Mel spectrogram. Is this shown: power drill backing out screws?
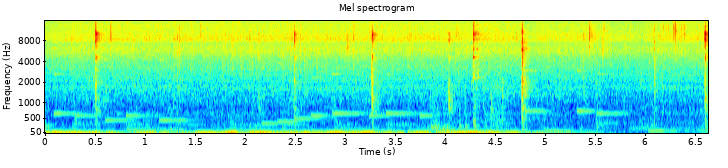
no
